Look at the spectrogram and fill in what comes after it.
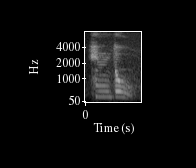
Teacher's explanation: हिंदू जब आप लिखते हैं तो कुछ लोग हिंदू में छोटे ऊ की मात्रा लगा देते हैं और वो गलत हो जाता है, क्योंकि सही उच्चारण है हिंदू। द में जोर पड़ रहा है, द में ज्यादा ऊर्जा खर्च हो रही है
